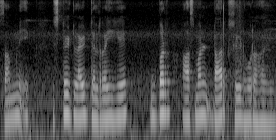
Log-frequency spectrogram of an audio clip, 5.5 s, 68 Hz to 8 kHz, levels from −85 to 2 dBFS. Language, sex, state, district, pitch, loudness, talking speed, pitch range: Hindi, male, Chhattisgarh, Bilaspur, 145 Hz, -33 LUFS, 150 wpm, 135-155 Hz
